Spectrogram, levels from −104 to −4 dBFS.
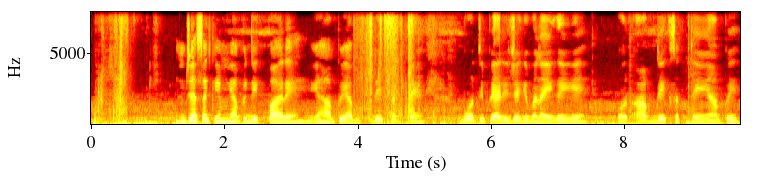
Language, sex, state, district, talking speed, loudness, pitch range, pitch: Hindi, male, Rajasthan, Jaipur, 185 wpm, -18 LUFS, 150-205 Hz, 195 Hz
